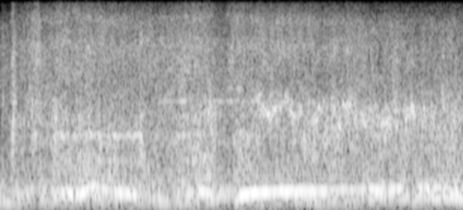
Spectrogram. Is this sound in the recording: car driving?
yes

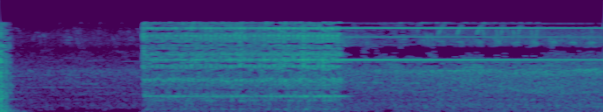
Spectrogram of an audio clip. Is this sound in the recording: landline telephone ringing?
yes

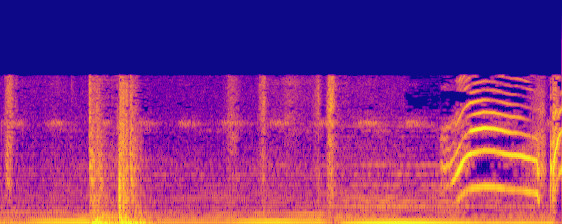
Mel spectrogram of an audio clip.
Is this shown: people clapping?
no

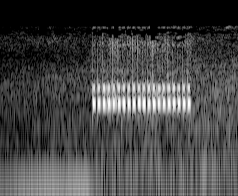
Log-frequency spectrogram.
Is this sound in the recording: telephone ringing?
yes

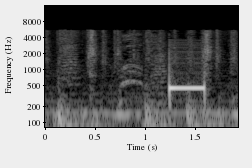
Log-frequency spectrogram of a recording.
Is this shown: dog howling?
no

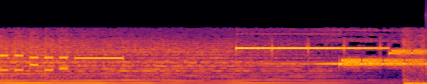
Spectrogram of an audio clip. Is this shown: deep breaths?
no

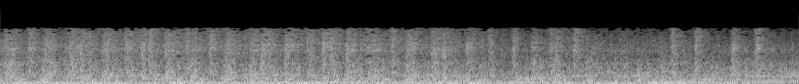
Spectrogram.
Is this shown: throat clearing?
no

